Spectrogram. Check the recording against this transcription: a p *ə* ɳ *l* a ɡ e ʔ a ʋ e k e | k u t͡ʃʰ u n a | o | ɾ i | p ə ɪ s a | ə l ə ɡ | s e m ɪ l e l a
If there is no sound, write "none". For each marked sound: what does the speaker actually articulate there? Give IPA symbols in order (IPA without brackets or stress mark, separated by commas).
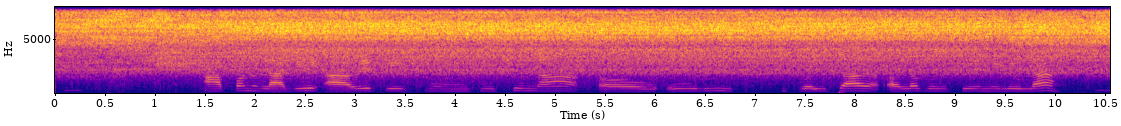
ə, l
